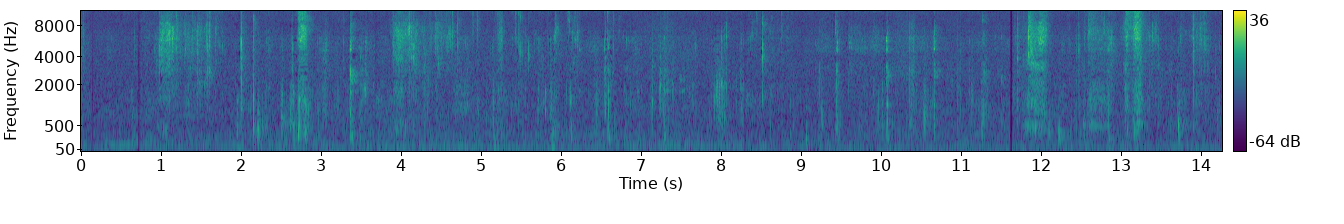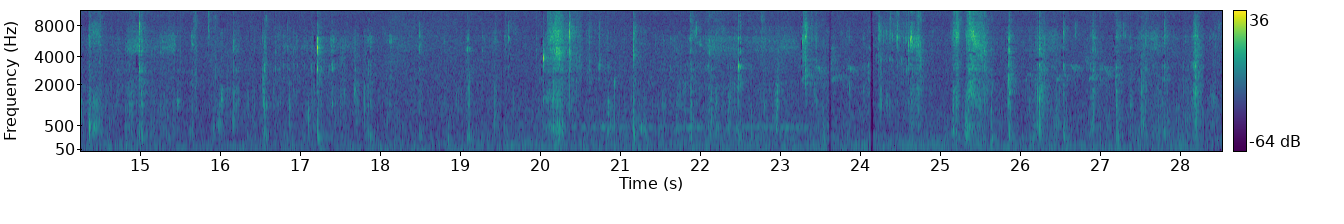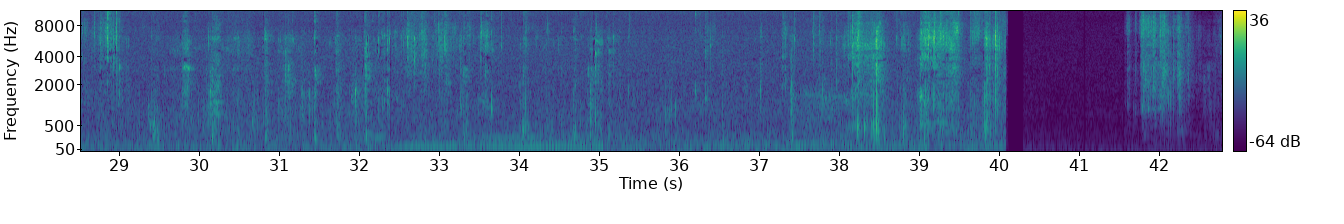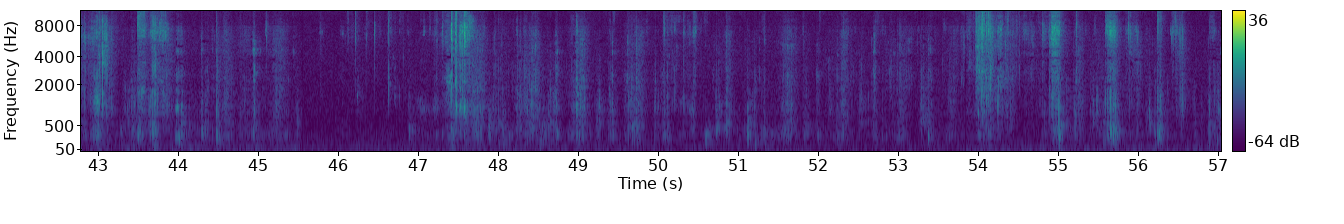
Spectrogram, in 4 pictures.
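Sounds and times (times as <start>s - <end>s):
chewing and mouth clicks: 0.7s - 40.1s, 42.9s - 57.0s
crunching into taco shell: 41.6s - 45.5s, 46.1s - 57.0s.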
